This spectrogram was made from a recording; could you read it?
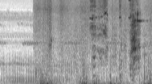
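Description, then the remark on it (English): A dog pants and whimpers, with rapid breathy huffs and soft whining noises running continuously for a couple of seconds. No one speaks. “Hey, that's my pillow, effing dog.”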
